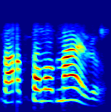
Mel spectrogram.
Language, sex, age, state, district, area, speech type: Assamese, female, 45-60, Assam, Darrang, rural, conversation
